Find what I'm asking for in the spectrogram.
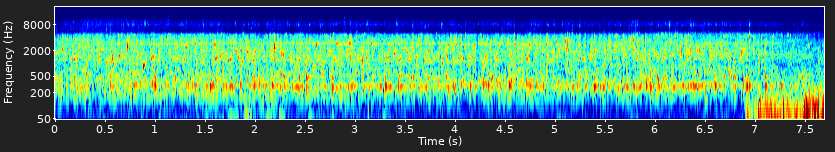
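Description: A small trickling stream at the source of the River Barle on open moorland near Pinkery Pond, a steady close babble of running water with no talking.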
